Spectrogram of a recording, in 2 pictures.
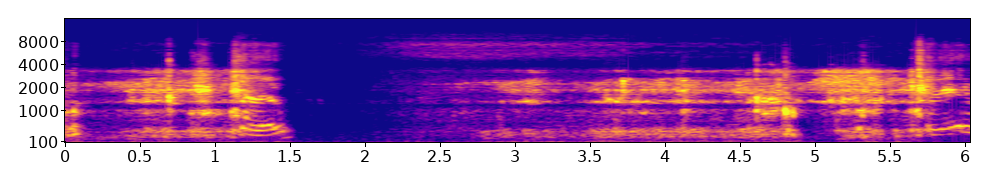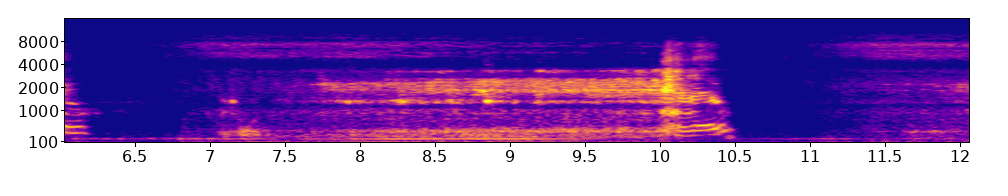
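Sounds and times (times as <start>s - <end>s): phone call hiss and crackle: 0.0s - 12.0s
muffled voice: 0.9s - 1.5s, 5.6s - 6.2s, 9.9s - 10.5s
low hum: 6.2s - 12.0s.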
